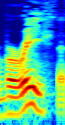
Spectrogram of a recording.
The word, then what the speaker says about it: berith: The word for covenant is the word berith, or berith, actually how it's pronounced.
